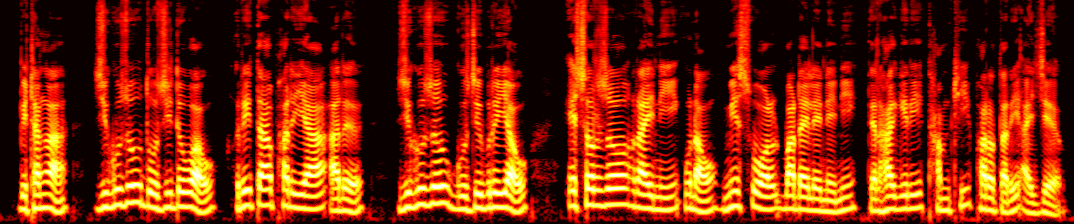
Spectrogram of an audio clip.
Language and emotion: Bodo, neutral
